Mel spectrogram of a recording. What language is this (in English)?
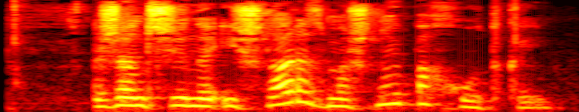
Belarusian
